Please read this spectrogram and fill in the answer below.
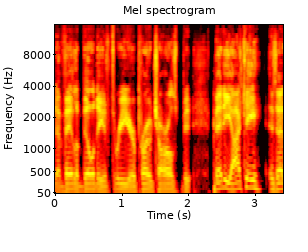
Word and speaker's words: Bediako: Revolving around the Tennessee-Alabama game, obviously, Saturday was the immediate availability of 3-year pro Charles Bediako. Is that how you pronounce his name? Bediako, thank you.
